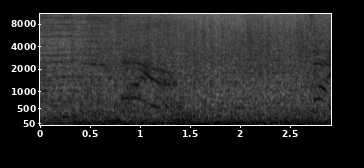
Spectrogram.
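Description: Cannon fire in the video game Ys X: Nordics, loud booming blasts layered over dense continuous battle noise for the full stretch, with faint voices mixed in.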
